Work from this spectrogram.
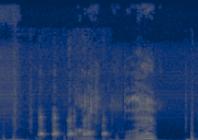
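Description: Minecraft chickens cluck in a video game, a few short, quiet clucks and squawks in a loose sequence.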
